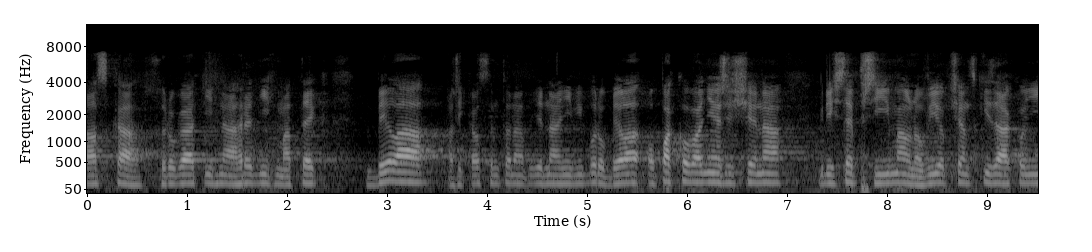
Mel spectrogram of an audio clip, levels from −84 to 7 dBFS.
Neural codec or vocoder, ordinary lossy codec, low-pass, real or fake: none; AAC, 32 kbps; 7.2 kHz; real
